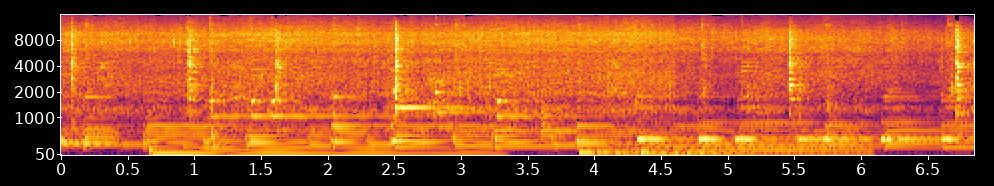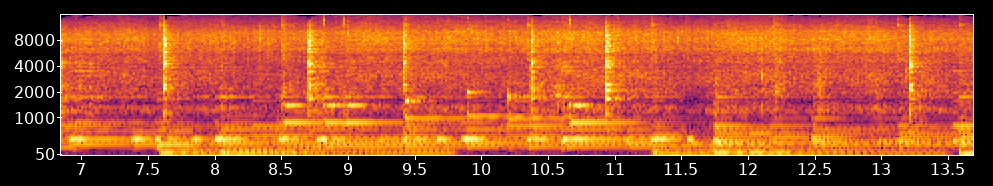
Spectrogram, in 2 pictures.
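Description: Sliced onions sizzling in hot oil in an aluminium pressure cooker while a steel spoon stirs them, scraping and clinking against the pot about once a second. Background music with a changing bass line runs underneath.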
